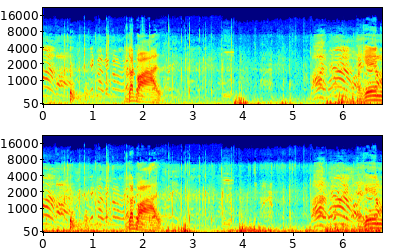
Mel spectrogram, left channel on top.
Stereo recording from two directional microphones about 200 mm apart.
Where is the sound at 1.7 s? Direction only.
Centre (ahead or behind).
